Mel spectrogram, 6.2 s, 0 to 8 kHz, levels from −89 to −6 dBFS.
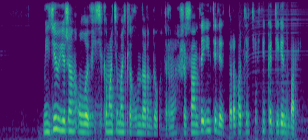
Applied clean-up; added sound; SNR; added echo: neural separator model SepFormer DNS4.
